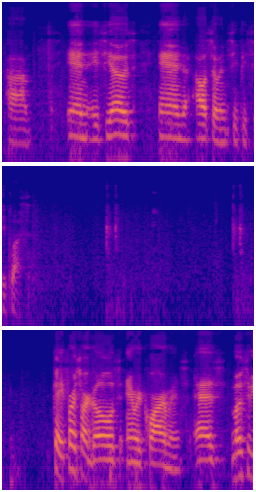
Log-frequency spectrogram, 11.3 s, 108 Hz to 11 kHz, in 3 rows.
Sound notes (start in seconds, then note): 3.0 silence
